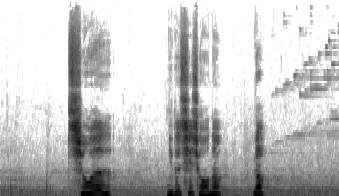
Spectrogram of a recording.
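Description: A young woman asks a question brightly, close by.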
